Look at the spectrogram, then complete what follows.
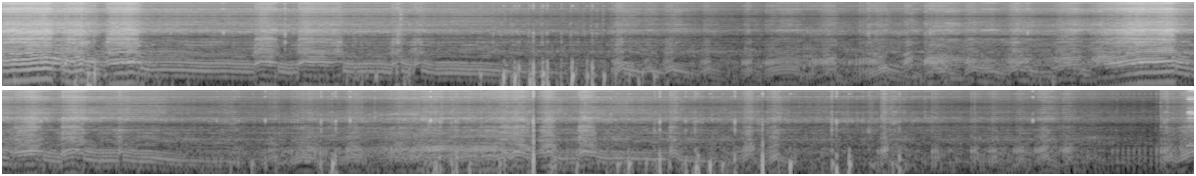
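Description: Dirt bike engine revving up and down while riding a rough trail, with rev peaks near the start and about halfway through. Sharp rattles and knocks come from the bike bouncing over bumps, in clusters a few seconds in and again later.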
